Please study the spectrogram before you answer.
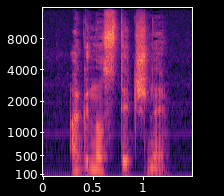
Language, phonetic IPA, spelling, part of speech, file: Polish, [ˌaɡnɔˈstɨt͡ʃnɨ], agnostyczny, adjective, Pl-agnostyczny.ogg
